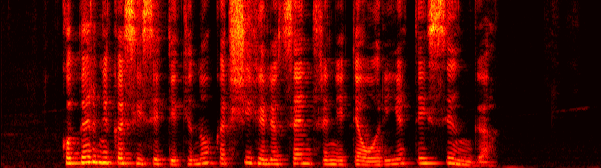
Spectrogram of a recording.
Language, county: Lithuanian, Alytus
